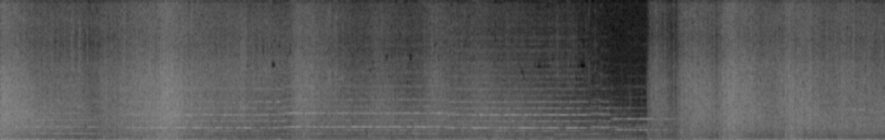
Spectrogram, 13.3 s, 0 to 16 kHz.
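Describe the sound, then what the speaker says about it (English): Artillery bombardment in the Medieval 2 Total War video game, heavy rumbling explosions rolling one after another with deep low booms, sustained over a tonal musical drone, one blast cutting out briefly near the end before resuming. "Oh, this bombardment."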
